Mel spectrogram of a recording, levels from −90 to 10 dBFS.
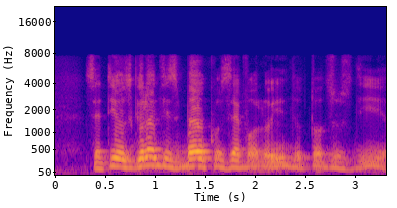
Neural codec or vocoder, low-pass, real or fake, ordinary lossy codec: codec, 16 kHz, 6 kbps, DAC; none; fake; none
